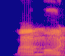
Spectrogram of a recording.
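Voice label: "mamun", Malay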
